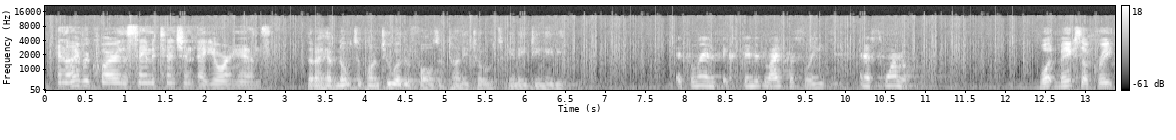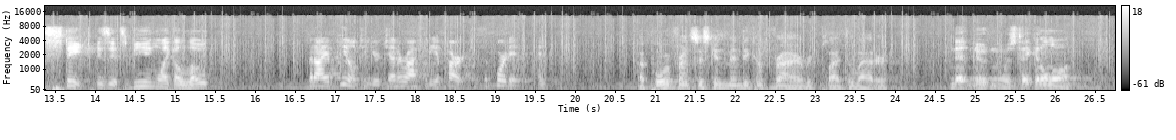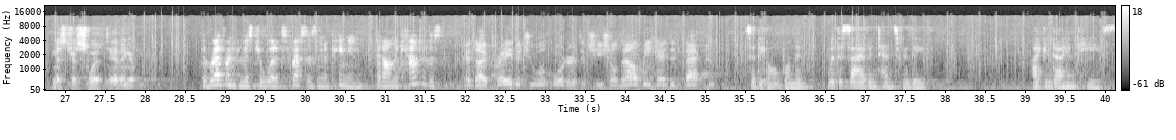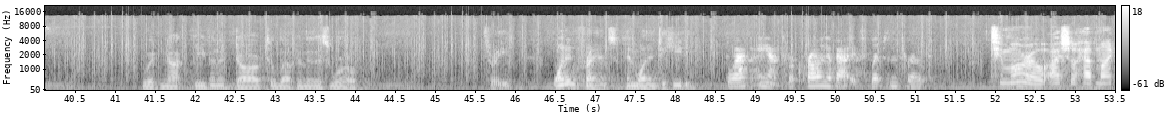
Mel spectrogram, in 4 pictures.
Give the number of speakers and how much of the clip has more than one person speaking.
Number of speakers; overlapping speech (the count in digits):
10, no overlap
